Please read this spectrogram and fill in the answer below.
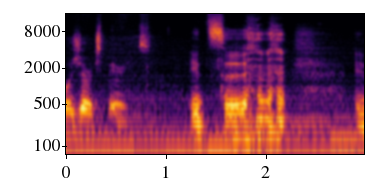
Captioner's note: chuckles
